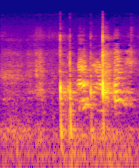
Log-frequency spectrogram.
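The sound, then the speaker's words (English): A dog presses buttons on a sheet of talking soundboard buttons to communicate with its owner: a few quick, sharp clicks in close succession, mixed with a short, tinny recorded voice saying "love you" and "love you, mom", fairly quiet against a soft background hiss. “So in that short clip, I don't know if you guys heard that very well, but the dog is clicking a button that says love you, and then it clicks another button saying love you, mom.”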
